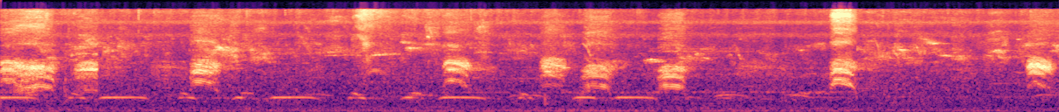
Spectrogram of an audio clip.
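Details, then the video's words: Crows in trees giving scattered short harsh caws, one louder burst near the end, while another bird repeats soft low whistled notes in the background. "Crow Sound Crow Ki Awaj"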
